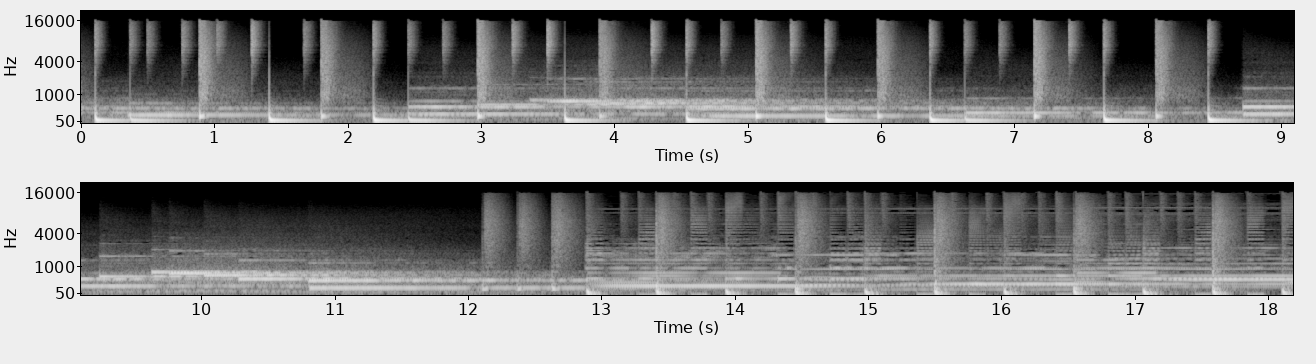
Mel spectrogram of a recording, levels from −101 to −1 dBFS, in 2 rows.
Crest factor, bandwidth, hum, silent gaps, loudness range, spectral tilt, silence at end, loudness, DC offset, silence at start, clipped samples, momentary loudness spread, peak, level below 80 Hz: 18 dB; 17 kHz; none; none; 4 LU; -5.5 dB/octave; 0 s; -22 LUFS; under 0.1%; 0 s; under 0.1%; 7 LU; -2 dBFS; -26 dBFS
